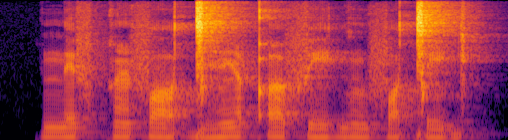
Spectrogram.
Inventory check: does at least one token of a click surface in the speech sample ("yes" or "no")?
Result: yes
